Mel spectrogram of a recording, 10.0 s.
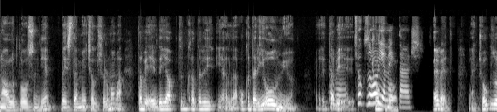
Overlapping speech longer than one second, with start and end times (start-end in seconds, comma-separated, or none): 6.6-8.0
